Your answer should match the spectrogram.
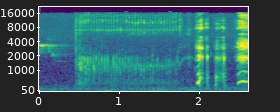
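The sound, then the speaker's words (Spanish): A soft, rumbling purr-like sound runs for over a second, likely a voice imitating a cat's purr, followed by a couple of short, brighter vocal bursts. “¿Ronroneas? Muy bien.”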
